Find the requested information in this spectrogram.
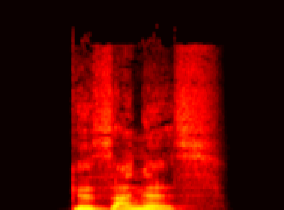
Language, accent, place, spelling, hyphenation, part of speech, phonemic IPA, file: German, Germany, Berlin, Gesanges, Ge‧san‧ges, noun, /ɡəˈzaŋəs/, De-Gesanges.ogg
- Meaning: genitive singular of Gesang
